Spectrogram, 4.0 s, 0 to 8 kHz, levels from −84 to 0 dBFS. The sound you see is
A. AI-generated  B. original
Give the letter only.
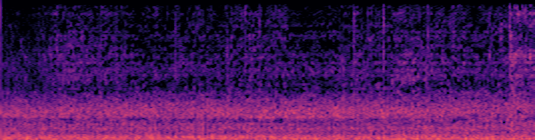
A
